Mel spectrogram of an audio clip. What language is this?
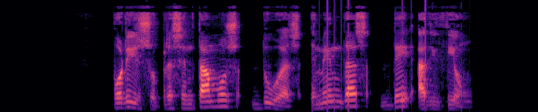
Galician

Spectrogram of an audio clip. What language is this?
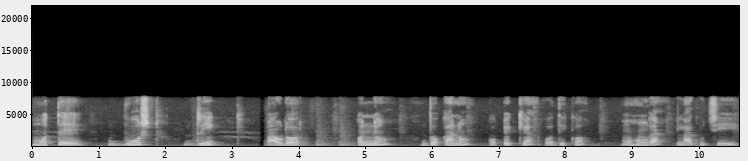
Odia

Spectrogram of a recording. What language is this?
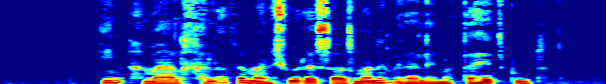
Persian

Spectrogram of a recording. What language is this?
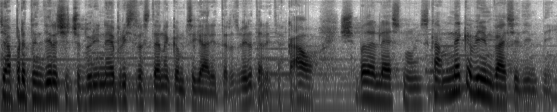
Bulgarian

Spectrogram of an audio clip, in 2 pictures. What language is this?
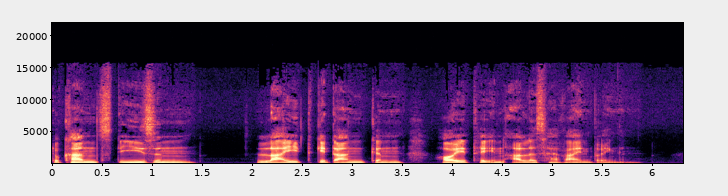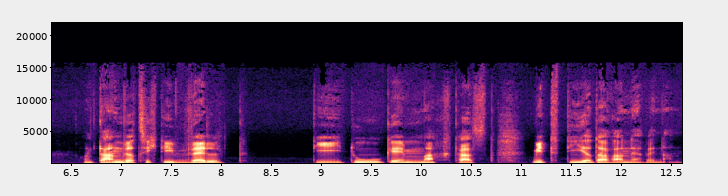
German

